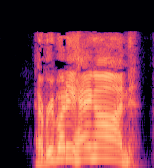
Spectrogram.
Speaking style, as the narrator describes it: I yelled

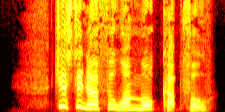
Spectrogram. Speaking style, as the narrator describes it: he chirped in his eager voice

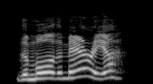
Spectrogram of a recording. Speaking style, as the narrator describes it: Layla called out to us

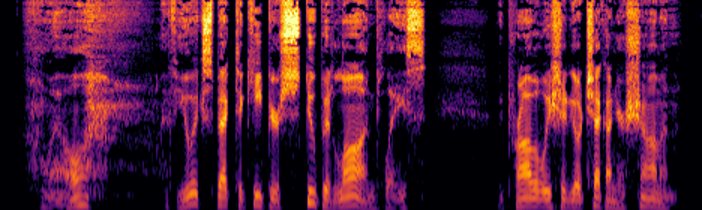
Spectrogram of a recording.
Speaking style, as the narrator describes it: I grumbled

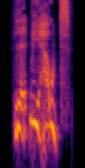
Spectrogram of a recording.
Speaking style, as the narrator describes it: Karth hissed

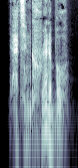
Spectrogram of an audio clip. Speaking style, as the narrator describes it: he breathed

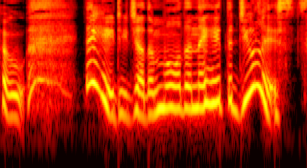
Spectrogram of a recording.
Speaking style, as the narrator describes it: she giggled

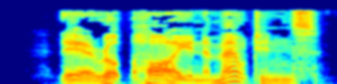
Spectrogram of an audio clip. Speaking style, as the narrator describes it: the older man murmured

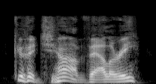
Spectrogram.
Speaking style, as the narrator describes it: I chuckled

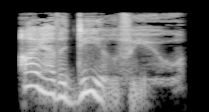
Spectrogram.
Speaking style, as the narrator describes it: Karth said in a cryptic tone

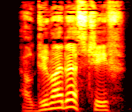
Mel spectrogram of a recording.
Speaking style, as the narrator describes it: said

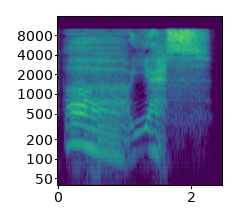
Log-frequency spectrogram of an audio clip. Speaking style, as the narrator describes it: I groaned

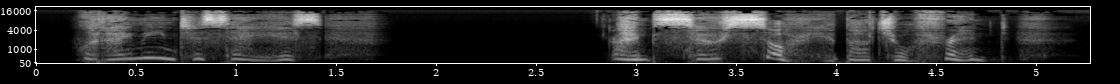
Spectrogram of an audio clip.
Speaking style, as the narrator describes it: she said with a small sob in the back of her throat

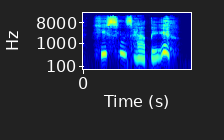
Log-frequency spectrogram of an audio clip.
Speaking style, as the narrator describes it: Ravi giggled

